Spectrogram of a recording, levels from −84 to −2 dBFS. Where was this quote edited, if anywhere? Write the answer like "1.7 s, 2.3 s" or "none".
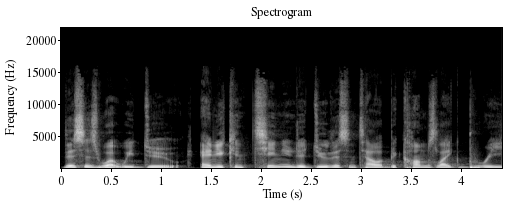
1.2 s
